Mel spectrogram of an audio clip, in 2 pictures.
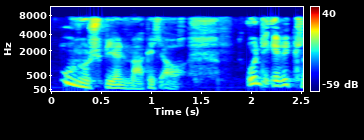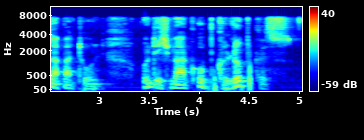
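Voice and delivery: put-on big baby voice. A narrator's reading. Lasse introducing himself to Erik in a big baby voice. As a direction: talk like an overgrown toddler. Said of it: "schwafelte Lasse unbeirrt weiter".

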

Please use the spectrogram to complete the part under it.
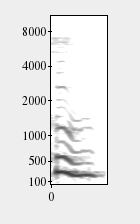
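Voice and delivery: high, loud whimpering hum; sad whimper. A narrator's reading. Beast master grieving his pet, sad whimper. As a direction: whimper over the dead pet. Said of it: "winselte der Herr der Menagerie traurig".

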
